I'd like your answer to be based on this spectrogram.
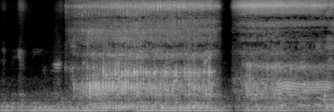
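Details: Man snoring at night beside his partner despite saying he doesn't snore, louder than the TV: loud, harsh, rattling snore sustained through the breath, with a brief pause before the next loud snore.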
